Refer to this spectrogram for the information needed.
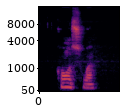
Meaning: inflection of concevoir: 1. first/second-person singular present indicative 2. second-person singular imperative
- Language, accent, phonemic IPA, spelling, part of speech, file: French, Canada, /kɔ̃.swa/, conçois, verb, LL-Q150 (fra)-conçois.wav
